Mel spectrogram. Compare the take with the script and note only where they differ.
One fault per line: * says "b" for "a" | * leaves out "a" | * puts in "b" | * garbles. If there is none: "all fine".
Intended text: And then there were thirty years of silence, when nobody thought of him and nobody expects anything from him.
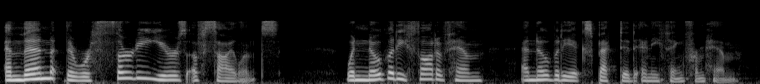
* says "expected" for "expects"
